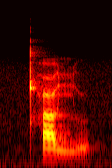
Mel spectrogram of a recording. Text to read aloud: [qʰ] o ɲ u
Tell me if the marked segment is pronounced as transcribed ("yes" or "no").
yes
